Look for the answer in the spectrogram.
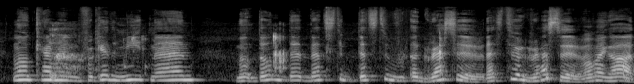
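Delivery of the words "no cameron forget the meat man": high, wheedling, coaxing persuader voice. Acting out vegetarian friends urging Cameron to eat grass: imitating vegetarian friends. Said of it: "those are your friends".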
